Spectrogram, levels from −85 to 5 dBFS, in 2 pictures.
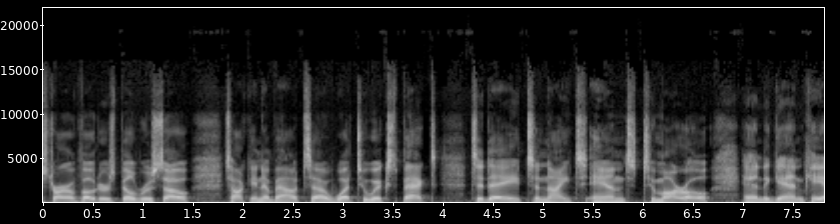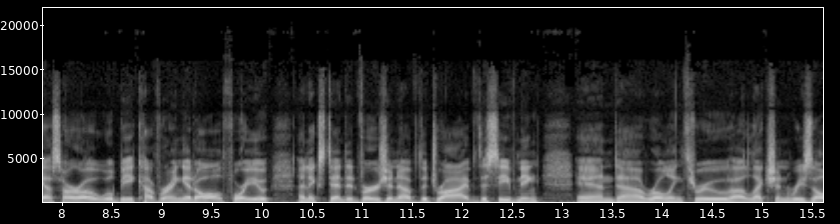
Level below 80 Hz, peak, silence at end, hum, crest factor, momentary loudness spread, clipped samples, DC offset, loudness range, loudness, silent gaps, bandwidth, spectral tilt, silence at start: -52 dBFS; -4 dBFS; 0 s; none; 16 dB; 5 LU; under 0.1%; under 0.1%; 1 LU; -19 LUFS; none; 16 kHz; -3.5 dB/octave; 0 s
